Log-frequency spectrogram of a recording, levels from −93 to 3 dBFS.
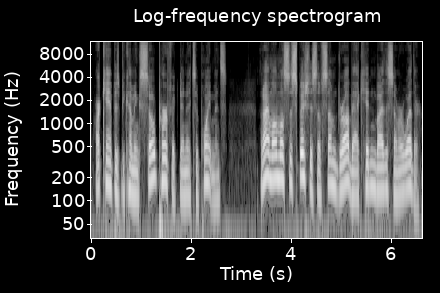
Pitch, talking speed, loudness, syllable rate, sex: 145 Hz, 200 wpm, -17 LUFS, 5.8 syllables/s, male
